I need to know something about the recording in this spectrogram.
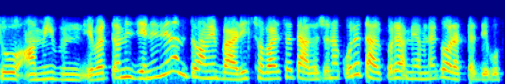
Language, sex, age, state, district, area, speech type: Bengali, female, 18-30, West Bengal, Nadia, rural, conversation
